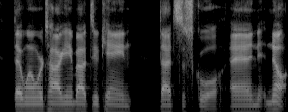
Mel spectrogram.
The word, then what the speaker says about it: Duquesne: you see that school that's spelled d-u-q-u-e-s-n-e that's duquesne it is not ducastini as someone who has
